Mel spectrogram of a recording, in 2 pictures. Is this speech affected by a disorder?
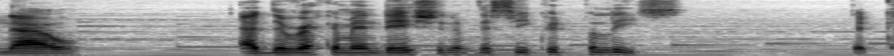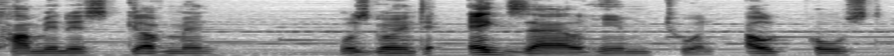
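No.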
